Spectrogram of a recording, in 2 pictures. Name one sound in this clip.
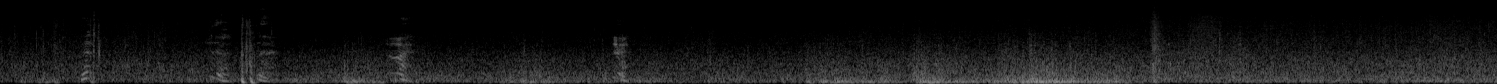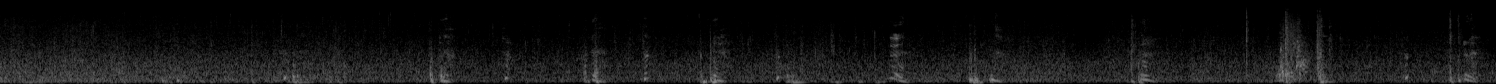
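Footsteps thud on the ground.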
